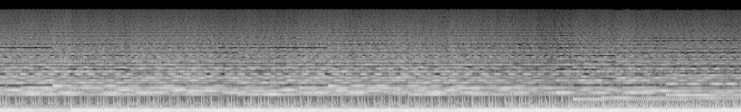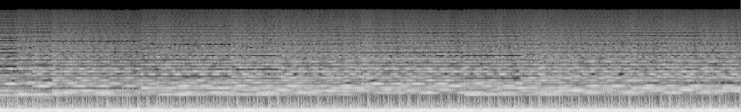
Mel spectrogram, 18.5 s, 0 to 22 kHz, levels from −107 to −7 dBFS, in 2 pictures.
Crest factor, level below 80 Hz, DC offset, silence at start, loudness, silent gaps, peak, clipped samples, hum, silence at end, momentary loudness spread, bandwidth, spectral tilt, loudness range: 8 dB; -20 dBFS; 0.1%; 0 s; -22 LUFS; none; -10 dBFS; under 0.1%; none; 0 s; 0 LU; 10 kHz; -5.5 dB/octave; 0 LU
